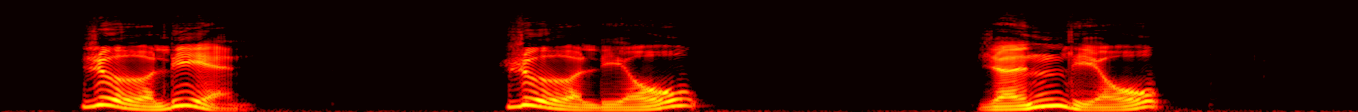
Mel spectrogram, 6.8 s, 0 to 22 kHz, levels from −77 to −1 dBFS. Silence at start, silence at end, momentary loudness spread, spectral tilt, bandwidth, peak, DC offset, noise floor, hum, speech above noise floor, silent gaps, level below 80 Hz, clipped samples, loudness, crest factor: 0.4 s; 1 s; 9 LU; -6 dB/octave; 12.5 kHz; -8 dBFS; under 0.1%; -73 dBFS; none; 49 dB; none; -60 dBFS; under 0.1%; -24 LUFS; 20 dB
